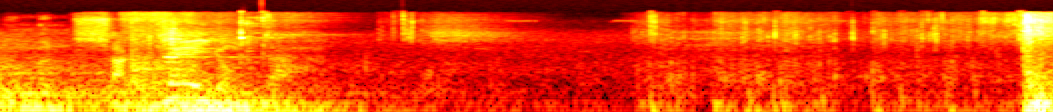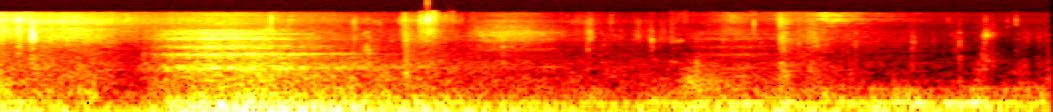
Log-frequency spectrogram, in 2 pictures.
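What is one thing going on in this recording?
Footsteps thud softly across a wooden floor.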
